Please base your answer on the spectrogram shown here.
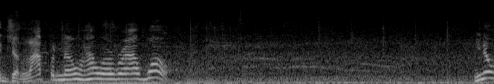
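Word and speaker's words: jalapeño: me giggle because the J is silent. I will say jalapeno however I want. You know what? Ju just because you corrected me, Timbo, it is now permanently jalapeno.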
